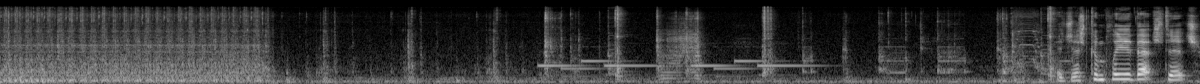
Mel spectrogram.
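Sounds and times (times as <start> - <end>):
embroidery machine stitching: 0.0 - 2.8, 9.4 - 10.7.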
